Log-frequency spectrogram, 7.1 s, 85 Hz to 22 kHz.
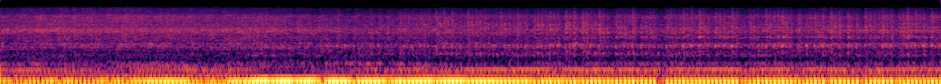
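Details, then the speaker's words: Rover Mini Cooper S Sport 5, 106,000 miles, after replacing fuel injectors to cure long-standing rough idle: firm, regular exhaust beat idling slightly high around 950 rpm, still a touch lumpy but smoother, no misfire. "It's idling possibly a little bit high, but that'll be it just adjusting back up. It's probably at about 950."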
